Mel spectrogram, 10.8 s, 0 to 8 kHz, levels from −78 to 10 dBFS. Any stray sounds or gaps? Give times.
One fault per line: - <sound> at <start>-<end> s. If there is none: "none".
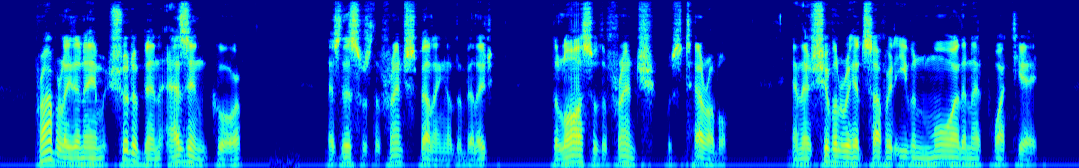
none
